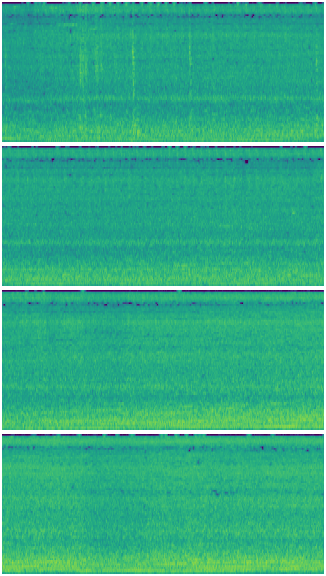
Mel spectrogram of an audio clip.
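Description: A bus engine rumbles loudly and its pitch rises as it gathers speed.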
